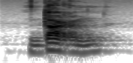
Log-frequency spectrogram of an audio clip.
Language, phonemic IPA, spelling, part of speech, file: Dutch, /ˈdɑrə(n)/, darren, noun, Nl-darren.ogg
- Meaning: plural of dar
